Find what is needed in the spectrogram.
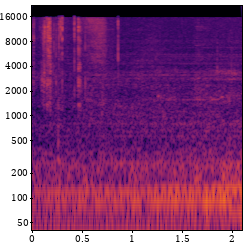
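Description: A steady low background rumble, with a few faint light clicks near the start as the metal card knife is handled.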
